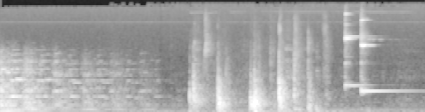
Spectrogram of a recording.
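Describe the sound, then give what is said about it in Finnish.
A doorbell rings with two quick bright chimes near the end, following a few heavy footsteps or thumps, after a soft, sustained tonal hum in the opening seconds. “Paitakaa vielä nappia.”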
